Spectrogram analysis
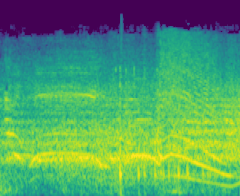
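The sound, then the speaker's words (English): Stadium crowd at an Australian football match cheers a kick, a loud, dense roar that holds steady for the whole stretch, with thin whistle-like tones gliding over the noise. “Listen to the crowd. They're going to go nuts when he hits this thing.”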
